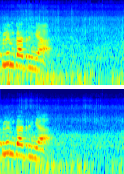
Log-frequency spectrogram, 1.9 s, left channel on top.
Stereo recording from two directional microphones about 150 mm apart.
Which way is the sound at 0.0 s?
35° left (ahead or behind).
